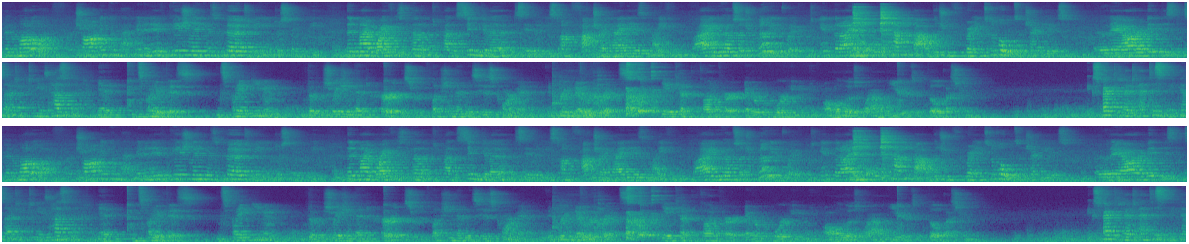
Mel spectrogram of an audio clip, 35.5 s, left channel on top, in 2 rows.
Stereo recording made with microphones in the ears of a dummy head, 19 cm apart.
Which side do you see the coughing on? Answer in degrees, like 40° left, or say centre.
30° left.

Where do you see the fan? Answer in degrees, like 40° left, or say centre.
10° right.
